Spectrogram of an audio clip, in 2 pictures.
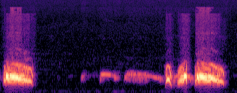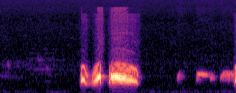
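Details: Spotted dove giving the thúc gù call close to a decoy bird: two quick clipped notes then a long throaty coo, repeated, with soft lower cooing murmurs between phrases.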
